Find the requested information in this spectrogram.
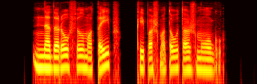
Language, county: Lithuanian, Klaipėda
